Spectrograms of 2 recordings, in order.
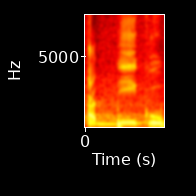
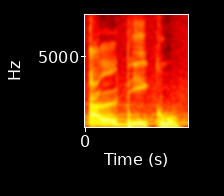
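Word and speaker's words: الديك: Jadi cara membacanya ad-diku, bukan al-diku, ya, bukan al-diku. Apalagi al-dikun, tambah salah.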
